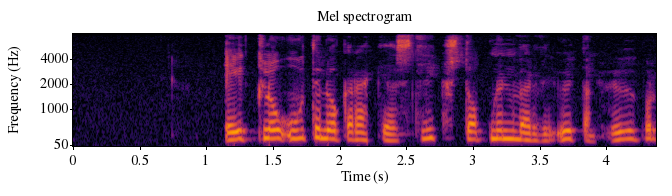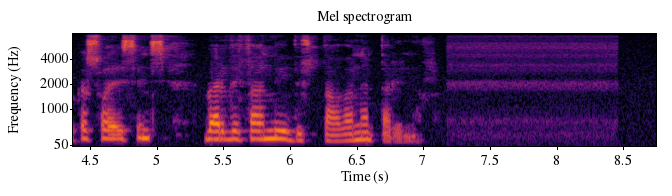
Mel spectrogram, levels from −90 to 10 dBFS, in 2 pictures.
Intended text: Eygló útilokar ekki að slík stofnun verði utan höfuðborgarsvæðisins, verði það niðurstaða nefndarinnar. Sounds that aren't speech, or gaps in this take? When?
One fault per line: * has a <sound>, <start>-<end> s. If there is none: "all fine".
all fine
